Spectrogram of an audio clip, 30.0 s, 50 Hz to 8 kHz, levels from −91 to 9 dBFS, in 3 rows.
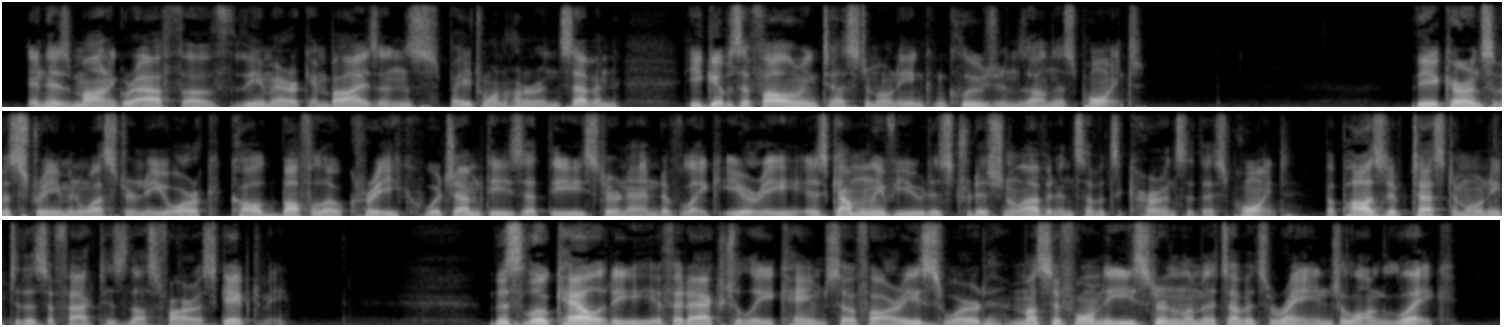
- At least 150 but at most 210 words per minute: Yes, average, 170 wpm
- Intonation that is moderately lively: Yes, average, 3.4 semitones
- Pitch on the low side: Yes, low, 105 Hz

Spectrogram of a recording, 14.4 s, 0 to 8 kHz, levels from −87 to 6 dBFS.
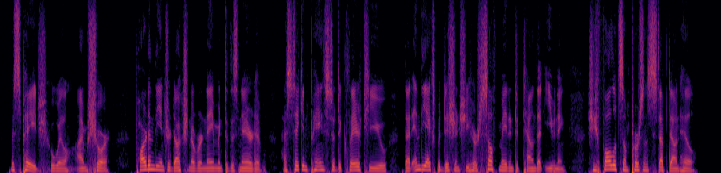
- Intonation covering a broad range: No, average, 3.9 semitones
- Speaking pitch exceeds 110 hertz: Yes, medium, 140 Hz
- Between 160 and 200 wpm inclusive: Yes, average, 170 wpm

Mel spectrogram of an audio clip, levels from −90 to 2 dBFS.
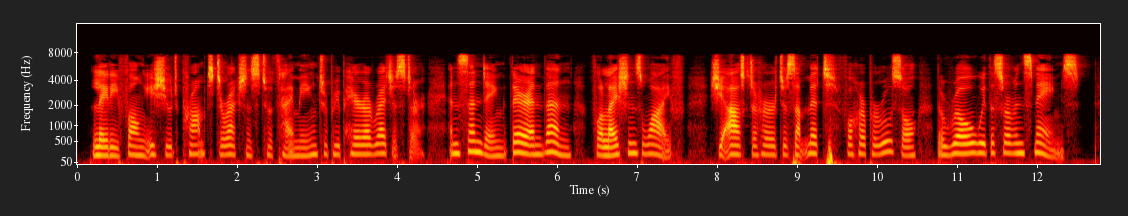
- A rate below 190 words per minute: Yes, average, 165 wpm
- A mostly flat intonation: No, average, 3.0 semitones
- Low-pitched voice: No, high, 200 Hz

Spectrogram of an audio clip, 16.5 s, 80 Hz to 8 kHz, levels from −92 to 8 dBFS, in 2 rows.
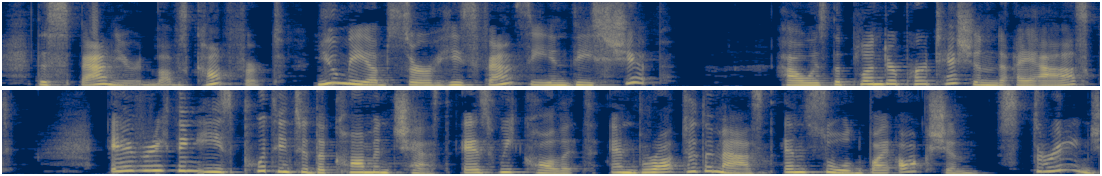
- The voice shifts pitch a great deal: Yes, wide, 6.0 semitones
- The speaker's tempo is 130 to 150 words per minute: Yes, average, 145 wpm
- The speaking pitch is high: Yes, very high, 265 Hz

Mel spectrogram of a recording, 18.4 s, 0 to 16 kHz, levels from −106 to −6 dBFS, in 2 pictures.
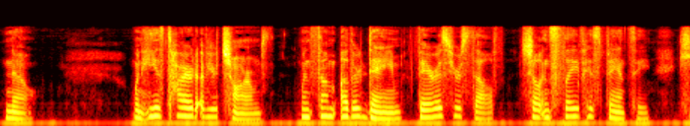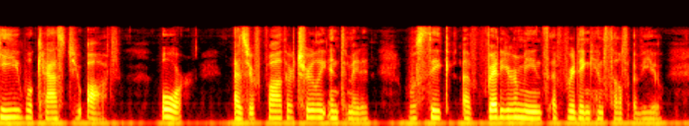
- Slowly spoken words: Yes, slow, 130 wpm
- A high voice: No, medium, 165 Hz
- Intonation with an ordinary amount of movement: Yes, average, 4.2 semitones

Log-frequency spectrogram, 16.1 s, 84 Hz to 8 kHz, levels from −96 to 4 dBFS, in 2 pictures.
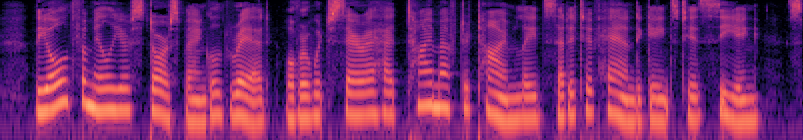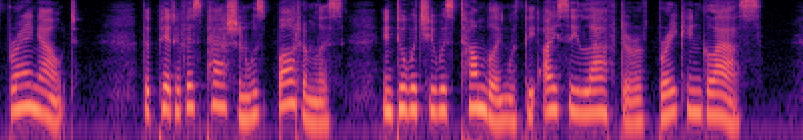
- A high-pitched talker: Yes, high, 195 Hz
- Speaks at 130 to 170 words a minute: Yes, average, 150 wpm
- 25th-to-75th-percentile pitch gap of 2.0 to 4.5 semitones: No, average, 4.9 semitones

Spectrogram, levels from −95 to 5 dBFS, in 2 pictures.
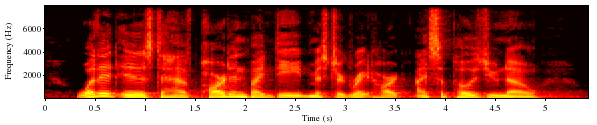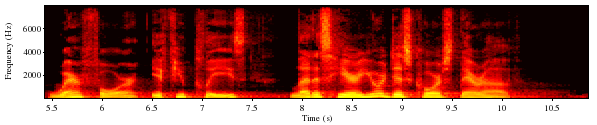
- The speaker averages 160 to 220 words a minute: No, slow, 135 wpm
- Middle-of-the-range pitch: Yes, medium, 145 Hz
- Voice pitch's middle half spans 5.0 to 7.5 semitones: Yes, average, 5.3 semitones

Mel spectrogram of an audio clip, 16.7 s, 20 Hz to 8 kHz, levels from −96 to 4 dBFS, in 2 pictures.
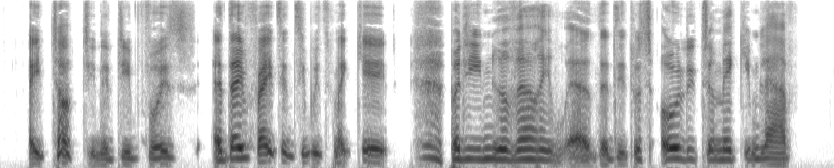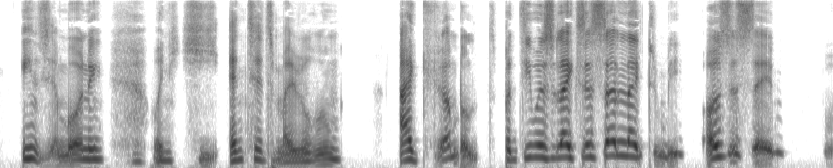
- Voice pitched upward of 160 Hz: Yes, medium, 185 Hz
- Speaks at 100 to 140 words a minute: No, average, 170 wpm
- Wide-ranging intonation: Yes, wide, 7.6 semitones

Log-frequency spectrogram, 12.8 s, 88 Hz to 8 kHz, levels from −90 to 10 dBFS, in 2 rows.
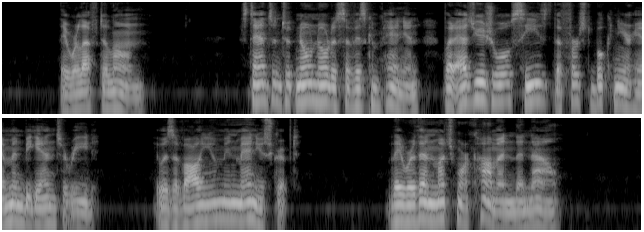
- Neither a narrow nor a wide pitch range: Yes, average, 4.9 semitones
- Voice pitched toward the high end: No, low, 120 Hz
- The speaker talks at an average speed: Yes, average, 190 wpm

